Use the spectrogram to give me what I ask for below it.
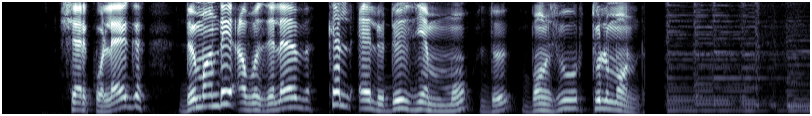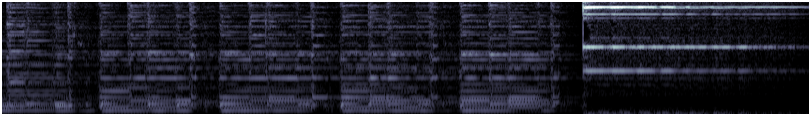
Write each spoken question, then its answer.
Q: Chers collègues, demandez à vos élèves quel est le deuxième mot de bonjour tout le monde.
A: J'espère que vos élèves ont dit tout.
